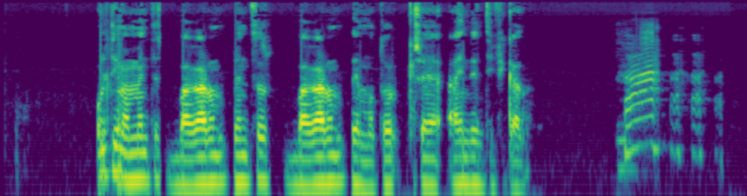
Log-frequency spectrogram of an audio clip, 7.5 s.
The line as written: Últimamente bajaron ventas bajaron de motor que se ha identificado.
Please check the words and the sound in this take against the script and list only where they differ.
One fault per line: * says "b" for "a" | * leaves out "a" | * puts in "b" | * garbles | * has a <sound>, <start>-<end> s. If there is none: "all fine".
* has a laugh, 6.2-7.2 s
